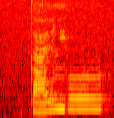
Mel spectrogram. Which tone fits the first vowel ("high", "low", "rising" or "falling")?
rising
